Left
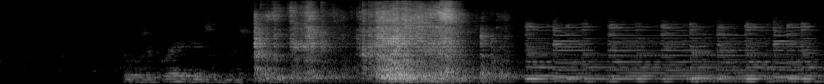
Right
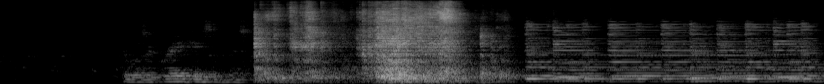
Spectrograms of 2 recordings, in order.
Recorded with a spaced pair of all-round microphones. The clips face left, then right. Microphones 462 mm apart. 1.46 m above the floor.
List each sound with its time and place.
1.2 s a man speaking: 70° left (ahead or behind), 1.5 m
2.5 s tearing paper: 20° right (ahead or behind), 1.3 m
5.2 s a guitar: 25° left (ahead or behind), 0.6 m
